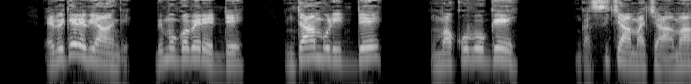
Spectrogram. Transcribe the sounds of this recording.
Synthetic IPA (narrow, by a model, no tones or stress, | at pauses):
e̞βiɡe̞ɾe̞βjaːŋɡe̞̰ | βimuɡo̞βe̞ɾe̞dːe̞ | ntaːmbulidːe̞ | mumakuβuɡe̞ | ŋɡa̰sicaːmaca̰ːma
